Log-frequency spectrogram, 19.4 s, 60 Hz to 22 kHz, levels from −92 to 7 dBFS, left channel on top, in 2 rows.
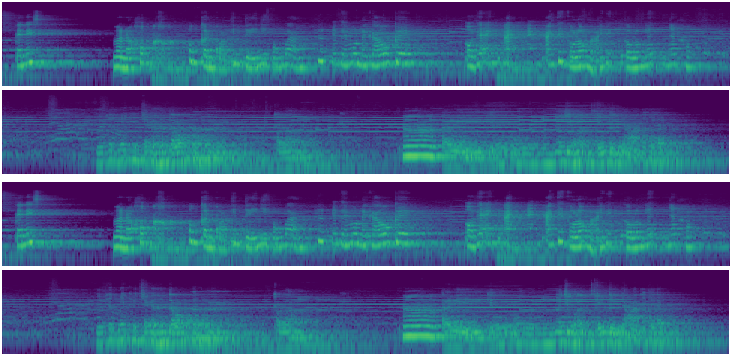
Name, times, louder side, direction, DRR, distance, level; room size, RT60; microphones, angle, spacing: voice 1, 0.2-0.5 1.5-5.5 6.2-9.3 15.0-15.6, equal, ahead, 2 dB, 0.5 m, -29 dB
sound 1, 1.8-18.0, left 2 dB, 35° left, 0.9 m, -46 dB
voice 2, 6.6-6.9 11.0-12.8 13.3-13.8 15.6-18.5, right 1 dB, 70° right, -6 dB, 3.5 m, -33 dB
26.0 x 10.0 x 2.9 m, 2.4 s
head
